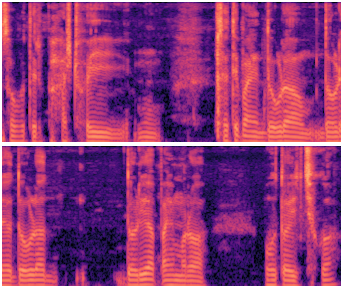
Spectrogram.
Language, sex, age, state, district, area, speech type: Odia, male, 18-30, Odisha, Balangir, urban, spontaneous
